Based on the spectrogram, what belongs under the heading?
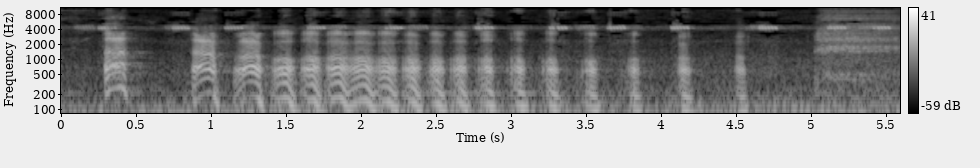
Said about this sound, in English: But it seems like only the crickets have gotten my joke here, huh?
